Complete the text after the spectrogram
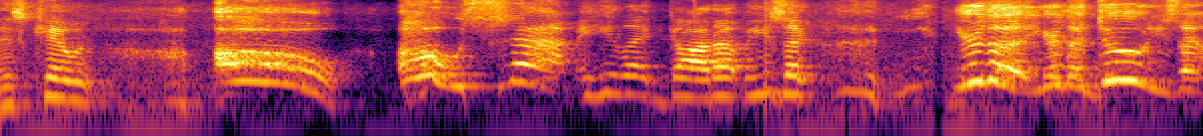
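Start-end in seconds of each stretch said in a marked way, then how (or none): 1.1-2.9 high excited outburst of recognition; imitated starstruck amazement. Kid recognizing him, acted out. 4.7-5.8 high, loud, stumbling excitement; imitated starstruck fan. Excited kid recognizes the YouTuber.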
